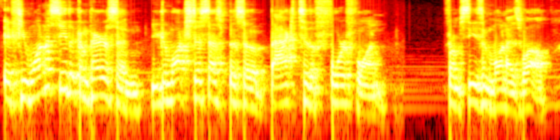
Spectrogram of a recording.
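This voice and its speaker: A man's voice: medium pitch, expressive, normal speed, a bit bright. Guy co-host on a stream, casual chat, roomy echoey mic, music in back. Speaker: livestream co-host.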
